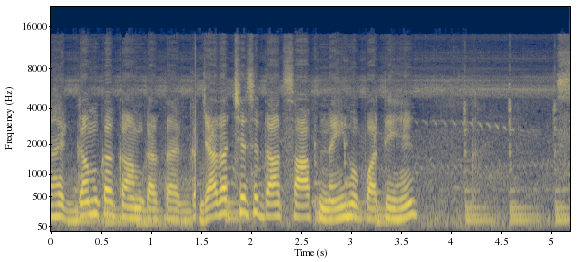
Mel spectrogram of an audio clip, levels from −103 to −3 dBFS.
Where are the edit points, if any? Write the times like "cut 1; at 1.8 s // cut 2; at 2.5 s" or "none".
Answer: cut 1; at 1.4 s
